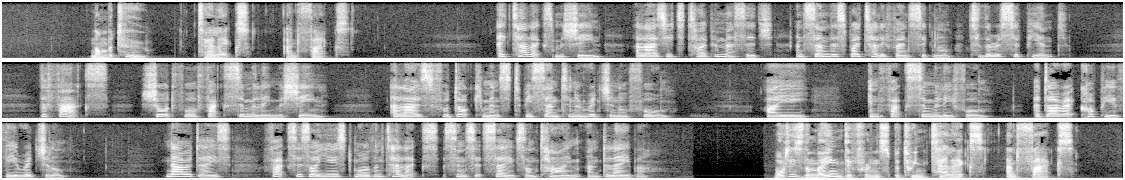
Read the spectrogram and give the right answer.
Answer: With telex, messages must be typed.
